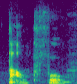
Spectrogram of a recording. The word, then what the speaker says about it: doubtful: Next, doubtful. Doubtful. Very Doubtful. easy. That's very easy to pronounce, because the B is silent. So it's doubtful.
